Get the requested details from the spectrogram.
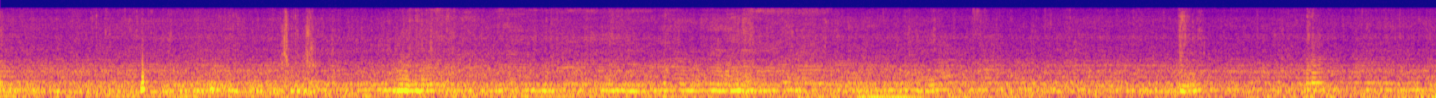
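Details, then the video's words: Inside an opened beehive on a sunny, slightly windy day, honey bees moving about produce a continuous low hum, with a few sharp clicks and taps scattered through the steady drone. "Open Beehive"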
